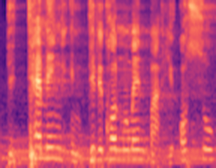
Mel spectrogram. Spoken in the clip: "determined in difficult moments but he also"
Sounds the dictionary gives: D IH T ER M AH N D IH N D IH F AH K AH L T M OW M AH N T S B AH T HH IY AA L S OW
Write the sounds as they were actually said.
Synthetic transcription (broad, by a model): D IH T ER M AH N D IH N D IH F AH K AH L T M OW M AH N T B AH T HH IY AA L S OW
